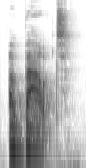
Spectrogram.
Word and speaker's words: about: about about. Okay, we have two syllables in that word. The second syllable is emphasized or stressed. The sound is stretched about. The first syllable is yourwah. Uh uh about about.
